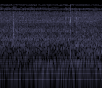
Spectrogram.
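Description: Jeep Grand Cherokee engine idling: a low, steady rumble under a soft hiss.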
